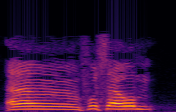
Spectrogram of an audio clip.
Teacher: أنفسهم نون ساكنة جاء بعدها الفاء إخفاء حقيقي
